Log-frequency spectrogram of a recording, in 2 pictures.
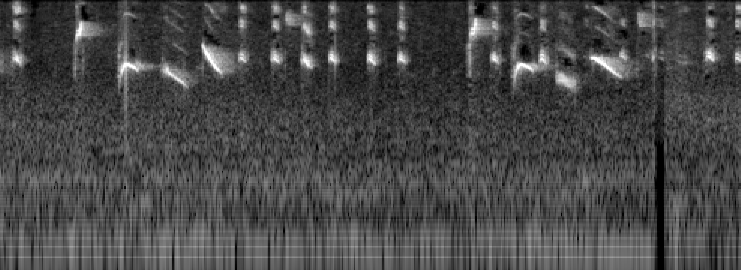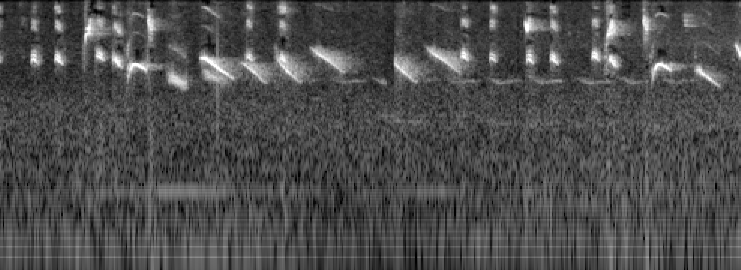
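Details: Trinca-ferro, the green-winged saltator, a male singing 'macheando' to excite other birds. Bursts of crisp high chips mix with rich downward-sliding whistled phrases, repeated in several bouts with brief pauses between them.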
